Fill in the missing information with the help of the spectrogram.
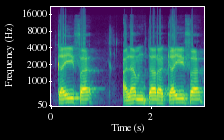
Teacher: علم تر کیف، یالین ہو یا جو ساکن ہو اس سے پہلے زبر ہو، یالین کو نرم آواز کے ساتھ جلدی پڑھیں گے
